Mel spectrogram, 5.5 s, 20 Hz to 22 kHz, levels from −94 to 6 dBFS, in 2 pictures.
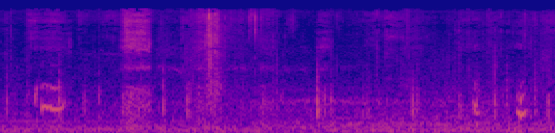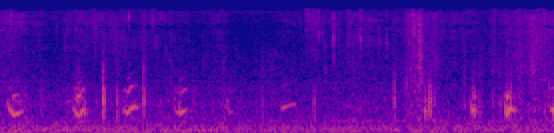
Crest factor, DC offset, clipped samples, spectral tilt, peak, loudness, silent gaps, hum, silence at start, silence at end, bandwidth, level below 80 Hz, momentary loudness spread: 30 dB; under 0.1%; under 0.1%; -3.5 dB/octave; -18 dBFS; -48 LUFS; none; none; 0 s; 0 s; 17 kHz; -66 dBFS; 11 LU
